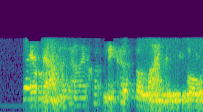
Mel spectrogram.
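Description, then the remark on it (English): A voice comes back over a thin, narrow-band telephone line as an echo, slightly delayed and tinny, filling the line steadily for a few seconds. “I hear an echo on the telephone.”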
